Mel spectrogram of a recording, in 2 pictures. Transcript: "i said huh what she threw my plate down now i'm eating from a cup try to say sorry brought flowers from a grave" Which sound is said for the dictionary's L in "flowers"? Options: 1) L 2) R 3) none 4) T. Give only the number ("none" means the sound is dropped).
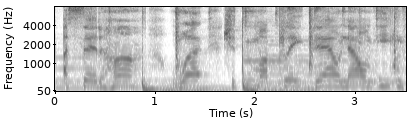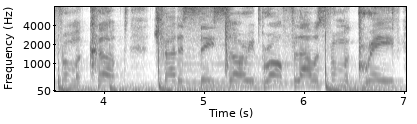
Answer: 1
